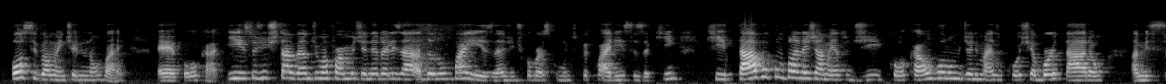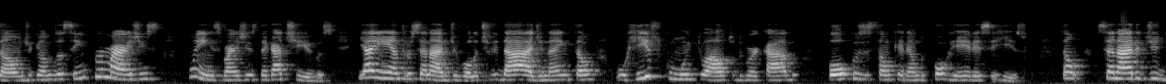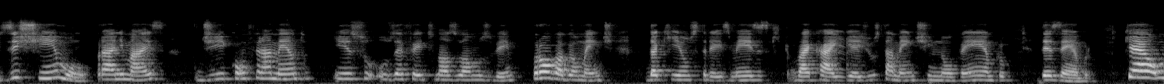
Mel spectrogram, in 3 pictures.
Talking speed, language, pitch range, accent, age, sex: 170 wpm, Portuguese, 195-250 Hz, Brazilian, 20-39, female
